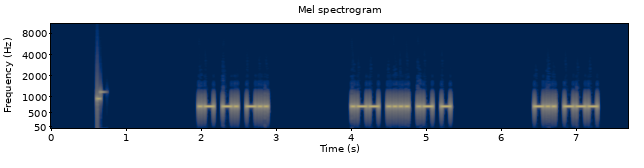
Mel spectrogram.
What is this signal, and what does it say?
Morse code, heard as a keyed tone, about 30 wpm, 700 Hz. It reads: AND WHAT DO
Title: 4x Word-Spacing - Sentences from Top 100 Words - 30wpm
